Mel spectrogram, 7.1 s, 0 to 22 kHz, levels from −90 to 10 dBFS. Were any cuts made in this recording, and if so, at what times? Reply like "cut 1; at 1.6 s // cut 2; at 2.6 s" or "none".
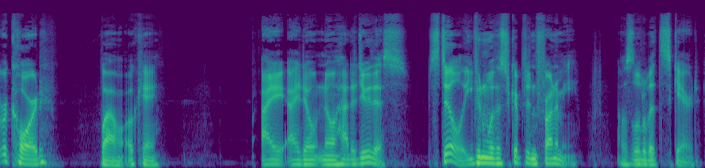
cut 1; at 1.0 s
